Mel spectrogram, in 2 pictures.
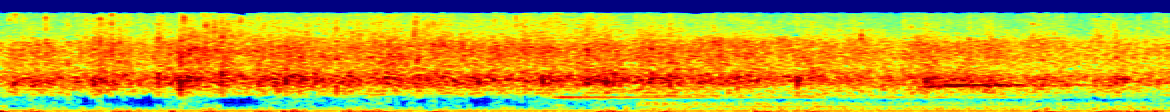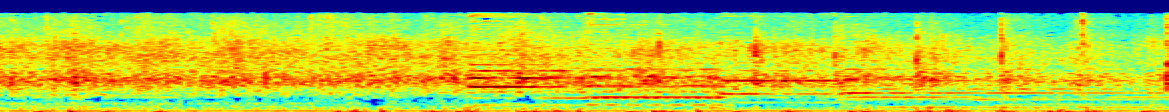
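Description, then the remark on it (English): An audience at Trinity Fire claps their hands for the pastors in a dense, steady wash of applause that holds at an even level for about twelve seconds, with faint sustained musical tones underneath and no talking. “Continue. Clap your hands.”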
